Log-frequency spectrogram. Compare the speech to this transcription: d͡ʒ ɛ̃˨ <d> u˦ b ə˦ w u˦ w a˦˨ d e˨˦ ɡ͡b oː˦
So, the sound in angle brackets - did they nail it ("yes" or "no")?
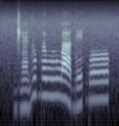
yes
